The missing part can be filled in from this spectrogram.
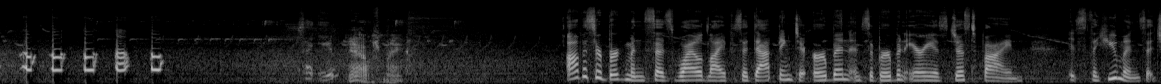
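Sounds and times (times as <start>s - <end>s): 
wild turkeys gobbling at a suburban bird feeder: 0.2s - 1.8s
speech: 3.2s - 4.2s, 5.6s - 11.6s.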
